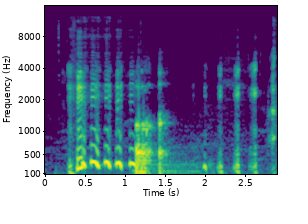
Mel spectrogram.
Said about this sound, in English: Was that a belch, my love? It sounded like the laughter of angels.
